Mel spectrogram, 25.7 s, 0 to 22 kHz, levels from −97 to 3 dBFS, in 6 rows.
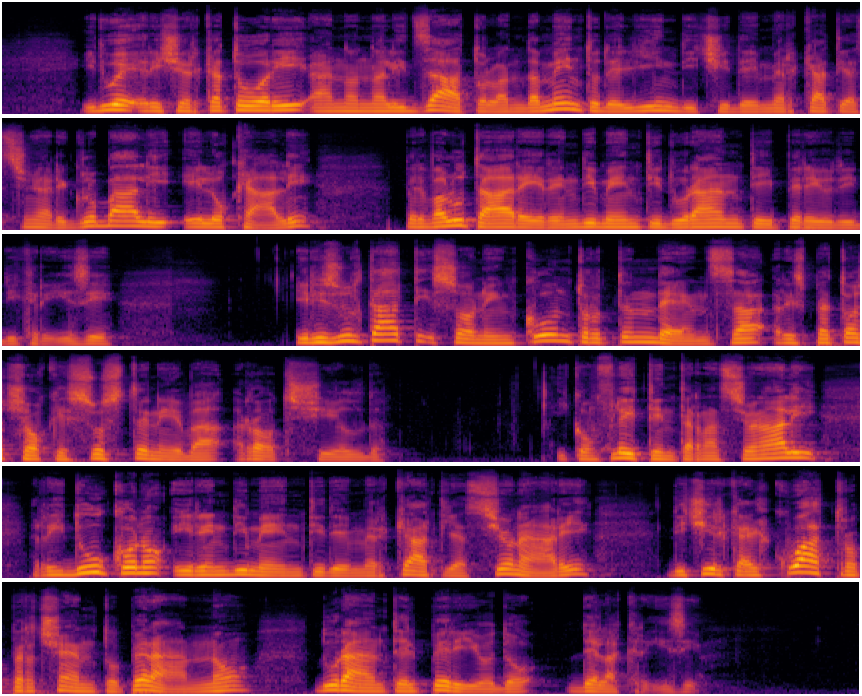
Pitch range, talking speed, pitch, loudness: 115-155 Hz, 125 wpm, 130 Hz, -26 LUFS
